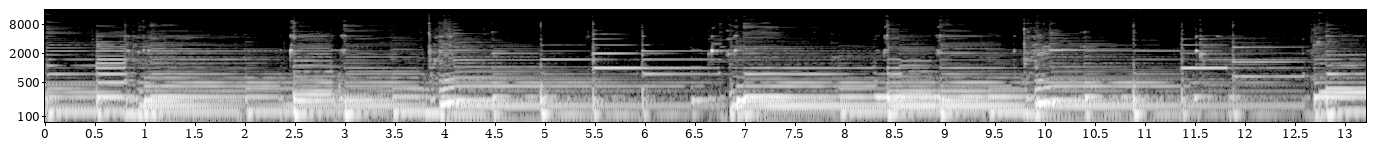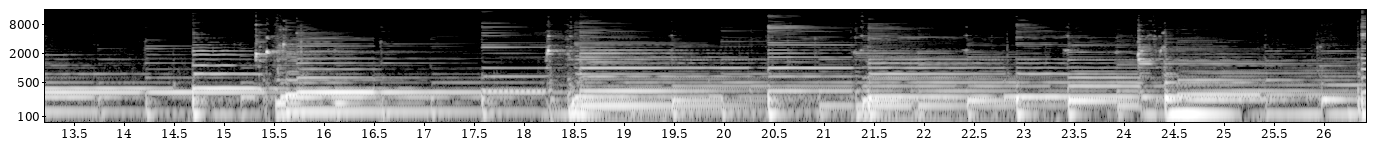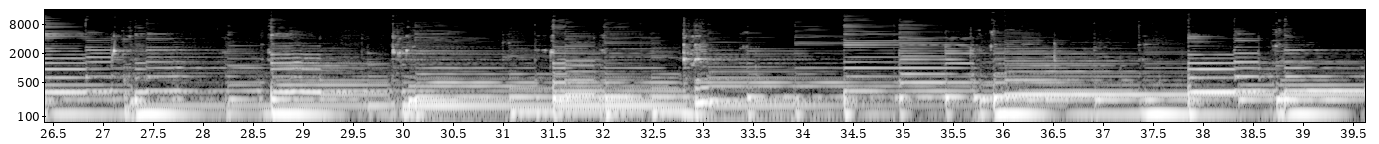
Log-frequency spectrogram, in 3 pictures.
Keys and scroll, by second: 0.9 x, 2.9-4.5 typing, 5.9 x, 6.7 v, 8.4 space, 13.8 b, 14.6 x, 16.9-21.1 typing, 22.2 [, 23.1 ], 24.2 space, 24.9 space, 25.7 [, 28.2 space, 29.2 space, 30.2 space, 31.6 space, 33.0 space, 36.9 space, 37.8 v.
